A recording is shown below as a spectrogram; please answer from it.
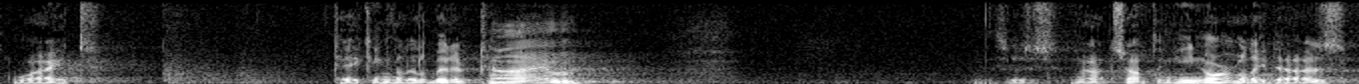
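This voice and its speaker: A man playing a seasoned, folksy baseball radio announcer, giving play-by-play with measured asides that break into punchy, drawn-out calls. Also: deep voice. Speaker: reader performing a scripted baseball commentary. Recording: long hall reverb from live venue.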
